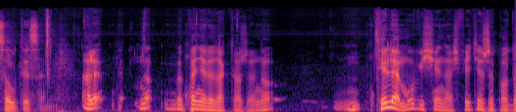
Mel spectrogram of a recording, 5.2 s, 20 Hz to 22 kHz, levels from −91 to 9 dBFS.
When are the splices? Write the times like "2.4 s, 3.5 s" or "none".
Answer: none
